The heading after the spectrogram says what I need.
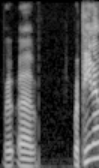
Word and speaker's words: Rapinoe: I was really only aware when Megan Rapinoe, is that how you pronounce that?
